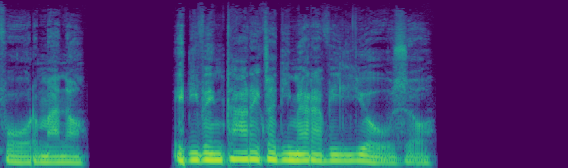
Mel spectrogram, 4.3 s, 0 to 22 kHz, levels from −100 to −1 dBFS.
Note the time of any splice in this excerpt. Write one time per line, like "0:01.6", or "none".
0:01.4
0:02.0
